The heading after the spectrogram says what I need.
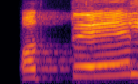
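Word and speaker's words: hôtel: H is silent.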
